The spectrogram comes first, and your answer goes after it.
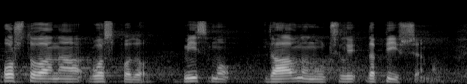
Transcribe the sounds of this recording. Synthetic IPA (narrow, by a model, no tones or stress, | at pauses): po̞ʃt̪oʋaːnaɡo̞spod̪o̰ʋ | miːsmo | d̪aːʋnonaut͡ʃilid̪apiːʃḛːmo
